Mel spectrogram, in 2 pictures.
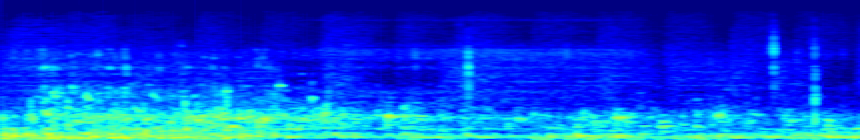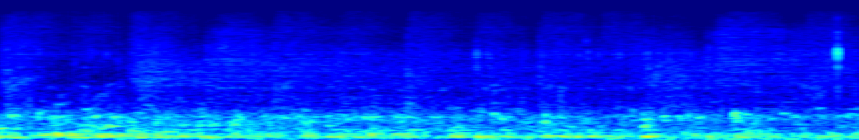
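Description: Background music with drums.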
